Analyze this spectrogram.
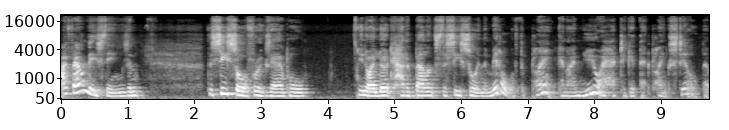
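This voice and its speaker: Somewhat breathy and at medium pitch, a woman talks at a moderate pace with lively intonation and big swings in loudness. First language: Greek. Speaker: shaman and author. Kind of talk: interview.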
